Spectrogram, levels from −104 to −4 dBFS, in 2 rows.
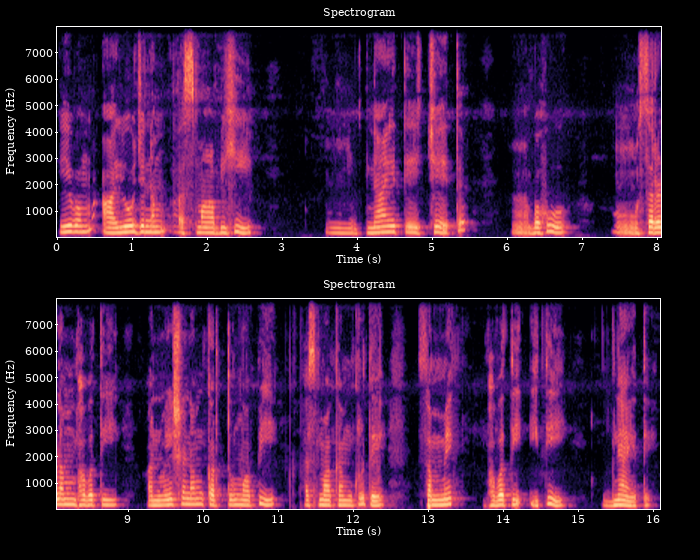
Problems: none marked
